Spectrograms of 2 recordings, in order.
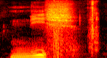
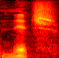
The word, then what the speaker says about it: niche: do law is mispronounce nish to come up if it comes up make sure you pronounce it niche because that's the American pronunciation Jackie says I think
